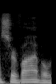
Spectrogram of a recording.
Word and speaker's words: survival: accent or stress is in this case the accent is in the second syllable corresponding to Vai below are other ways to pronounce it now let's see how survival is used in real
